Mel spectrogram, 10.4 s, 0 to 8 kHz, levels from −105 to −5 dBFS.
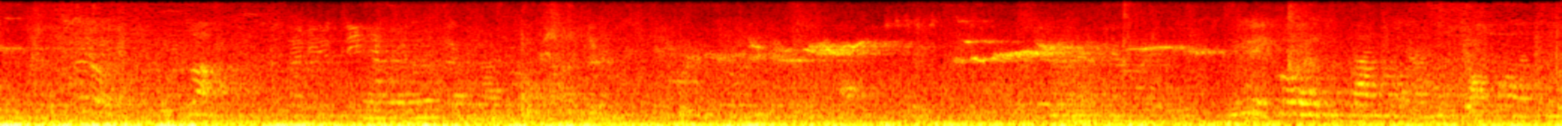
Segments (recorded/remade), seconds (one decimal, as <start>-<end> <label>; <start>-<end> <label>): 0.0-3.7 recorded; 3.7-5.3 remade; 5.3-7.8 recorded; 7.8-8.9 remade; 8.9-10.4 recorded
